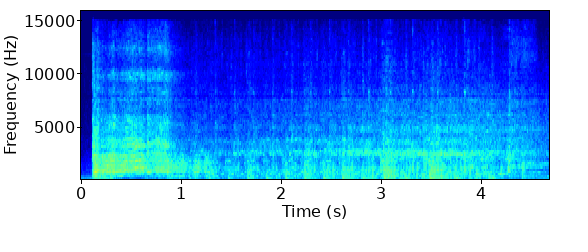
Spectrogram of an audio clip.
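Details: John Deere 212 lawn tractor that wouldn't start or run unless choked, after tightening a loose carburetor: engine cranks, catches quickly and settles into an even, steady single-cylinder idle with no misses; running normally.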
